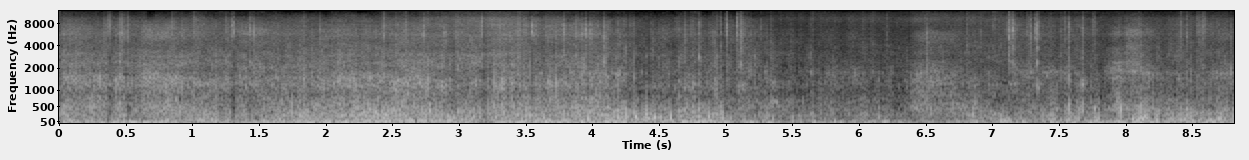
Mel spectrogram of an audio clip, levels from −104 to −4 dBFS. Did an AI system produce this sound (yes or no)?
yes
